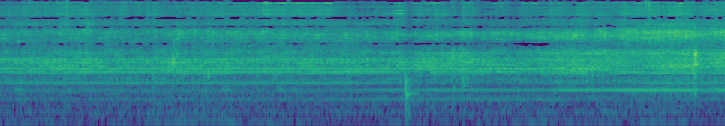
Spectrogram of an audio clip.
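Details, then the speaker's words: Ventisol wall fan that stopped working, blown thermal fuse, running on test: steady motor hum with faint rough, uneven rumble and occasional clicks; worn motor bearing, motor replacement recommended. "sendo que nesse caso tem mais problema além do fusível o rolamento está com o programa"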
